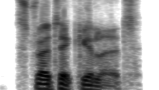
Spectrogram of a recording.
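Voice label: "straticulate", British English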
